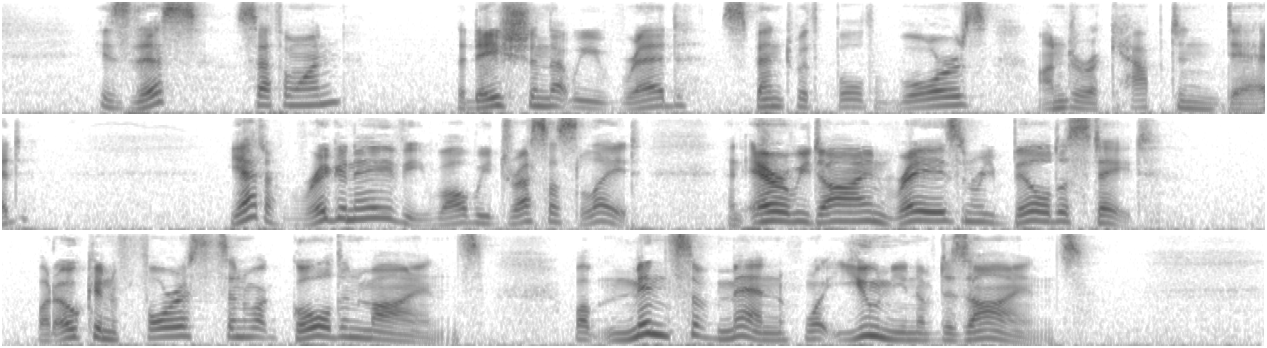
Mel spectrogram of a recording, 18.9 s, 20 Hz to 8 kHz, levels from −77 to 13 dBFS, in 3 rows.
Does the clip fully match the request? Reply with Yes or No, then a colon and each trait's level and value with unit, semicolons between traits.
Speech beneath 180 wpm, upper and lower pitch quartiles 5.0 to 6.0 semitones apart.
Yes: average, 160 wpm; wide, 5.4 semitones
